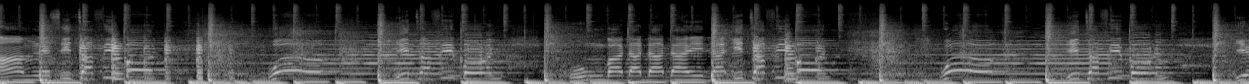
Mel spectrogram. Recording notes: Last weekend we through our first Party and we recorded and broadcasted all of our sets live from Swerve Presents Bon Voyage.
